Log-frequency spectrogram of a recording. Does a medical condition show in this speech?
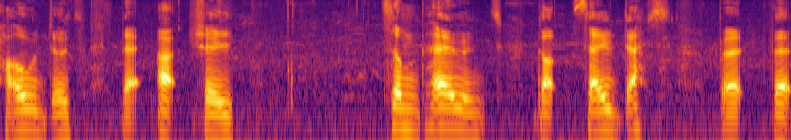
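Yes: cerebral palsy; early prognosis of never talking.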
